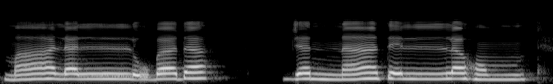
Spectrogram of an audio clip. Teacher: دو زبر اور دو زیر کی جو تنوینیں ہیں یہ اگلے حرف لام کے ساتھ ادغام تو کر رہا ہے لیکن غنہ یہاں پر نہیں ہو رہا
